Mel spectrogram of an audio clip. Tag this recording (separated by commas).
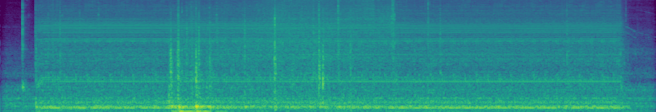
Printer, Mechanisms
